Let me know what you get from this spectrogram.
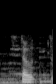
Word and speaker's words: Stoughton: I love how they have the spelling so you know how to say it. Stoughton.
